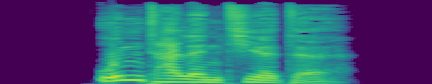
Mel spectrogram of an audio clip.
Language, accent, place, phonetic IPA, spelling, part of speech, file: German, Germany, Berlin, [ˈʊntalɛnˌtiːɐ̯tə], untalentierte, adjective, De-untalentierte.ogg
- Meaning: inflection of untalentiert: 1. strong/mixed nominative/accusative feminine singular 2. strong nominative/accusative plural 3. weak nominative all-gender singular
